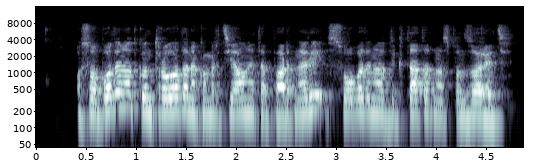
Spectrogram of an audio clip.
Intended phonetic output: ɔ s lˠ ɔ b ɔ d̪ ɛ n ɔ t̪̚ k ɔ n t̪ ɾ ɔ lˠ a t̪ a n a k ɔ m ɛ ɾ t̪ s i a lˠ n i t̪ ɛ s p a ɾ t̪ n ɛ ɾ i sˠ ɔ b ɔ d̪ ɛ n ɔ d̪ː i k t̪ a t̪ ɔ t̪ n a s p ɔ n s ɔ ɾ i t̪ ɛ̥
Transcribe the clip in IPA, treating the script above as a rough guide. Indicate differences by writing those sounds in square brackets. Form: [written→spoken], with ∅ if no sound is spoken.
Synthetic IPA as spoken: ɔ s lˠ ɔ b ɔ d̪ ɛ n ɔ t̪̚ k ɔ n t̪ ɾ ɔ lˠ a t̪ a n a k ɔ m ɛ ɾ t̪ s i a lˠ n i t̪ ɛ [s→∅] p a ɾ t̪ n ɛ ɾ i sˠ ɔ b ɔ d̪ ɛ n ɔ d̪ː i k t̪ a t̪ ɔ t̪ n a s p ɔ n [s→z] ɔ ɾ i t̪ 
